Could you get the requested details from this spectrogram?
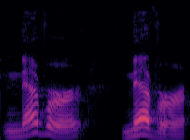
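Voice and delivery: a firm, emphatic double NEVER; emphatic refusal. Retold or imitated. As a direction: punch each NEVER with force. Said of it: "It's very emphatic".

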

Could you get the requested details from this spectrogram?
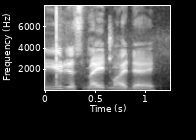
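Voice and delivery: usual speaking voice

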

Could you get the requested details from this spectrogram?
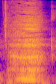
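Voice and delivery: sharp audible gasp. Pretend. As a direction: gasp at a scandalous revelation.

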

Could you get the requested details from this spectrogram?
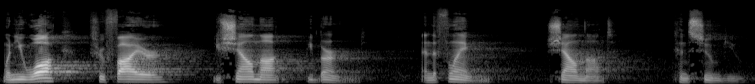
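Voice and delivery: scripture reading. Acted. Reads Isaiah's promise aloud.

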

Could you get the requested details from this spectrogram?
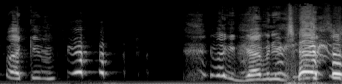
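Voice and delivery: high, loud words cracking up; crying with laughter; laughing hard. Real, not acted. Laughing at friend.

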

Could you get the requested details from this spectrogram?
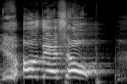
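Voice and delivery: high, mocking sing-song fan voice; hopeful fan, hammed up high. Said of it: "they come in year after year saying".

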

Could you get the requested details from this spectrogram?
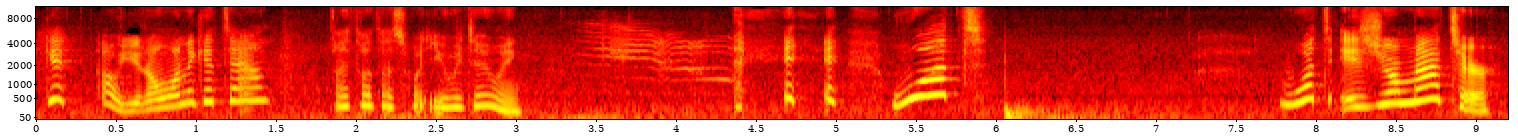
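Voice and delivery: high, fast cooing at the cat. Real, not acted. Talking to cat on lap.

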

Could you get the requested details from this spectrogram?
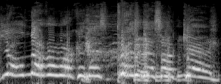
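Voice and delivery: high, loud, outraged threat; angry manager. Retold or imitated. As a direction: blast it like a furious boss firing someone. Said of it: "he's like".

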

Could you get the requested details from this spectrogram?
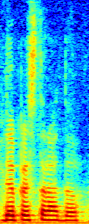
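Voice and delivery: ordinary talk, nothing marked

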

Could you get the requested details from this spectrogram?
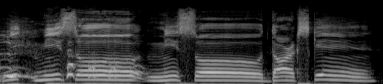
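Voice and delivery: very slow, drawn-out fake North African accent; hammed-up, muddled Northern African accent; badly faked Northern African accent. Shown as a demonstration. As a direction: stretch every word in a made-up African accent. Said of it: "it's not even a real accent".

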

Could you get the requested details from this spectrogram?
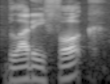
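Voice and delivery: ordinary delivery

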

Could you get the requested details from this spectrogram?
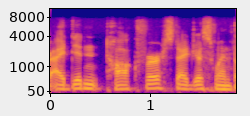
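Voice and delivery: ordinary talk

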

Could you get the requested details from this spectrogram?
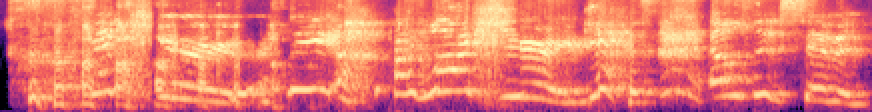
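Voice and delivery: high-pitched, laughing approval; delighted laughing. Real, not acted. Interviewer thanking singer for saying zed, delighted laughing. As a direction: exclaim it high through laughter.

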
